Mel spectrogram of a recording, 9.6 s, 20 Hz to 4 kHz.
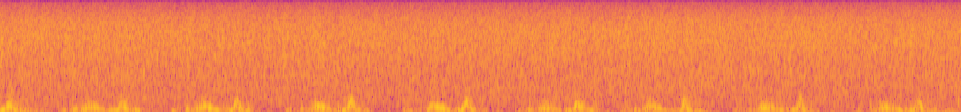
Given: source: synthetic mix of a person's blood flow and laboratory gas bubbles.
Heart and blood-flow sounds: Doppler ultrasound of blood flow; precordium
9.56-9.62 s: bubbles
From the record:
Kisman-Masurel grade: 122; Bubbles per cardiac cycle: 1 to 2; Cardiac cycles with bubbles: 10 to 50%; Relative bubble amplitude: moderate (0.250 to 0.450); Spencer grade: 2 (many but less than half of the cardiac periods contain bubble signals, singularly or in groups); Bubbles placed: only in the low amplitude regions of the cardiac cycle

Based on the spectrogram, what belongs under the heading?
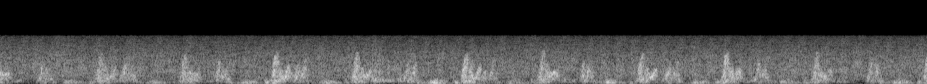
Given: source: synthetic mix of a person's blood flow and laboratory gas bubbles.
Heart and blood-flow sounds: Doppler ultrasound of blood flow; precordium
3.66-4.17 s: bubbles
From the record:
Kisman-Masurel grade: 211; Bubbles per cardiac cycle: several, 3 to 8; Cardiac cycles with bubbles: 1 to 10%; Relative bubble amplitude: barely perceptible (0.100 to 0.250); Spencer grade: 1 (occasional bubble signal discernible with the cardiac motion signal, with majority of cardiac periods free of bubbles); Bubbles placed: anywhere in the cardiac cycle

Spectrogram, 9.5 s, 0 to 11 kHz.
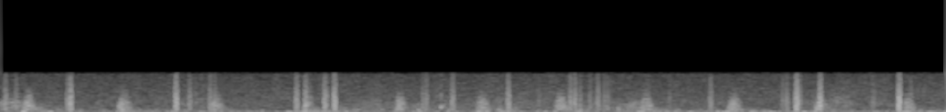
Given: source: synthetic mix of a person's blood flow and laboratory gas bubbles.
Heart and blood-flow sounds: Doppler ultrasound of blood flow; subclavian vein
4.39-4.51 s: bubbles
From the record:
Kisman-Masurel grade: 111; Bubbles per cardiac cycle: 1 to 2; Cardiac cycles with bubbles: 1 to 10%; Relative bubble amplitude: barely perceptible (0.100 to 0.250); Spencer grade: 1 (occasional bubble signal discernible with the cardiac motion signal, with majority of cardiac periods free of bubbles); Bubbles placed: anywhere in the cardiac cycle

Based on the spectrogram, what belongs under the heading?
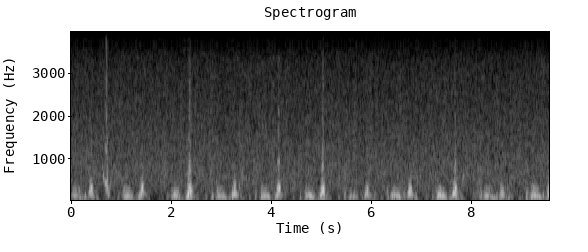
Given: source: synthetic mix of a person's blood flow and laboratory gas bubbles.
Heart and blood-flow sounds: Doppler ultrasound of blood flow; precordium
0.62-0.82 s: bubbles
From the record:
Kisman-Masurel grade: 121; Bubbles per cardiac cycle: 1 to 2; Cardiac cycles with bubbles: 10 to 50%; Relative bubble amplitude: barely perceptible (0.100 to 0.250); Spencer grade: 2 (many but less than half of the cardiac periods contain bubble signals, singularly or in groups); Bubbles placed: only in the low amplitude regions of the cardiac cycle

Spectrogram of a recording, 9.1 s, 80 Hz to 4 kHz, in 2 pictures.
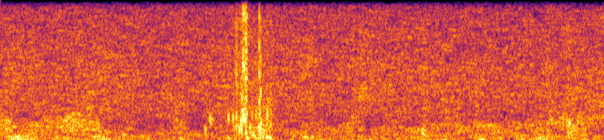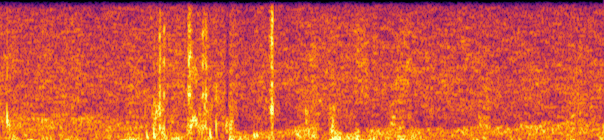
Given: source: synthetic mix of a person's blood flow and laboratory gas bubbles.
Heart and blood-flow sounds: Doppler ultrasound of blood flow; subclavian vein
1.52-1.62 s: bubbles
1.68-2.08 s: bubbles
4.20-4.38 s: bubbles
4.57-4.62 s: bubbles
5.59-6.18 s: bubbles
6.21-6.26 s: bubbles
6.43-6.61 s: bubbles
6.74-6.89 s: bubbles
From the record:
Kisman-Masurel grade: 221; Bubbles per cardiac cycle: several, 3 to 8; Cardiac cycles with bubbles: 10 to 50%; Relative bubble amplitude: barely perceptible (0.100 to 0.250); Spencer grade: 2 (many but less than half of the cardiac periods contain bubble signals, singularly or in groups); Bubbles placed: anywhere in the cardiac cycle

